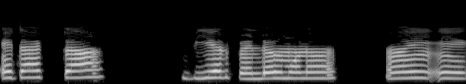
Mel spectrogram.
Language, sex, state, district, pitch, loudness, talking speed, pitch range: Bengali, female, West Bengal, Malda, 290 Hz, -15 LUFS, 105 wpm, 280-310 Hz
